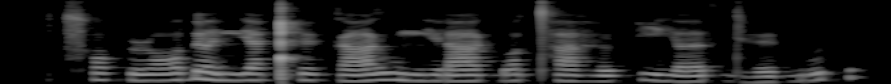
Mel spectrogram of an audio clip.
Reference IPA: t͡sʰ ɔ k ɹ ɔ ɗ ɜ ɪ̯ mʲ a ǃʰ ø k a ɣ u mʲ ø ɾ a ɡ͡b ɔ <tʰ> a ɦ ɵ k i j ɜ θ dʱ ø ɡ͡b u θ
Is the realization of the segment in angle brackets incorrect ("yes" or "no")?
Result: no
